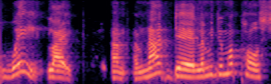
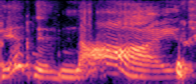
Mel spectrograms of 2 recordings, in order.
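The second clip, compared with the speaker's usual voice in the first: delighted, showy comic celebrity voice, selling delight like stand-up; 3 dB louder than usual. Recalling your own reaction to a workplace with free coffee and tea, in a Tiffany Haddish voice. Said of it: "in my Tiffany Haddish voice".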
